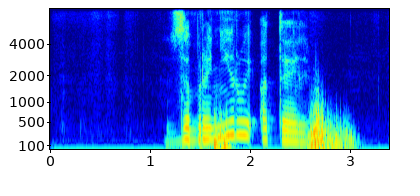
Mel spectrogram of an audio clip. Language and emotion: Russian, neutral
